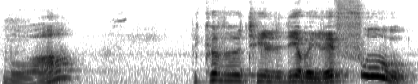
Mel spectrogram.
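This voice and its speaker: Man putting on shrill indignant Madame Boulanger. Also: steady tone, unhurried. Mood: outraged. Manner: exclaiming, high-strung. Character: accusing woman, shrill and indignant.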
